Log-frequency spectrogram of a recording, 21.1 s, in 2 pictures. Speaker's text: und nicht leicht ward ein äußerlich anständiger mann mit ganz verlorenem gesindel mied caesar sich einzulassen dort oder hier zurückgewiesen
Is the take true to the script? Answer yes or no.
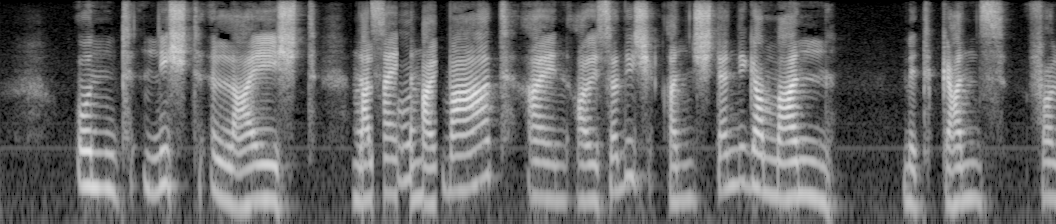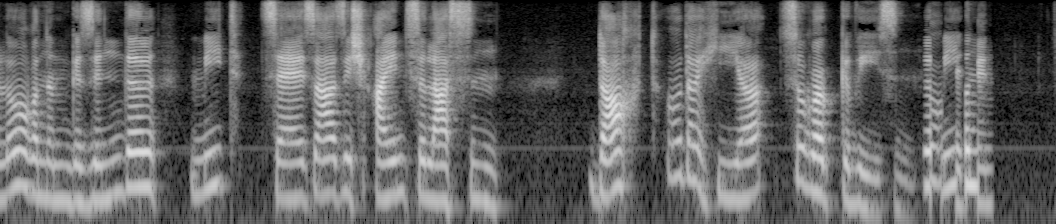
no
